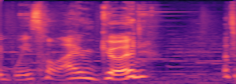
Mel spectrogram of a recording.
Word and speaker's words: Buizel: As long as I get to hear you say Buizel, I'm good. What's wrong with me saying Buizel?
